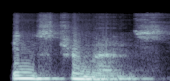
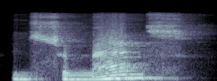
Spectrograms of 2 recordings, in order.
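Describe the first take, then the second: First: The stress falls on the first syllable. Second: The stress falls after the first syllable. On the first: The speaker calls it right. "so it is first in" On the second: The speaker calls it wrong. "Can we say instruments? No"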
